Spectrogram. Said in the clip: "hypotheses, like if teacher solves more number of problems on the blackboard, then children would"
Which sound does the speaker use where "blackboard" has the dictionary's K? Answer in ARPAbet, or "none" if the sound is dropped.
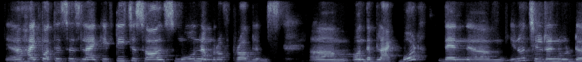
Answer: K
